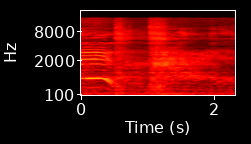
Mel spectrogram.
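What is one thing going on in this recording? Gunshots crack from a television's speakers.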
